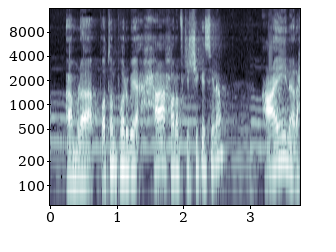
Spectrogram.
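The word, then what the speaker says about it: عين: আইন হরফটি উচ্চারণের সময় অবশ্যই তিন আলিফ টেনে পড়তে হবে। এখন আইন হরফটি বারিক হরফ। পাতলা করে পড়তে হবে। আপনারা আমার সাথে বলুন আইন আবার বলুন আইন আইন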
